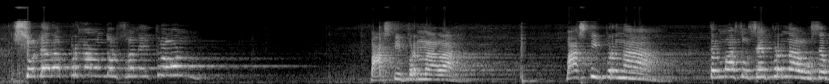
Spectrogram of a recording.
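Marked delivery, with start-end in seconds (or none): 0.1-1.8 rousing shout. Real, not acted. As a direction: fling the question out to the crowd. Preacher calls out to congregation.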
